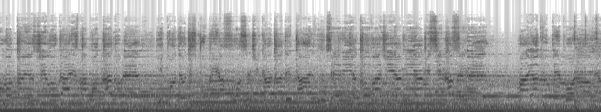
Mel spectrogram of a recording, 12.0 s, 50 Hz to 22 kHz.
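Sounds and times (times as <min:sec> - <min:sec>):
hip hop track playing: 0:00.0 - 0:12.0.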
